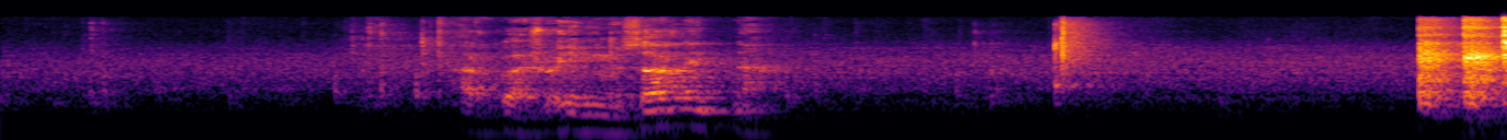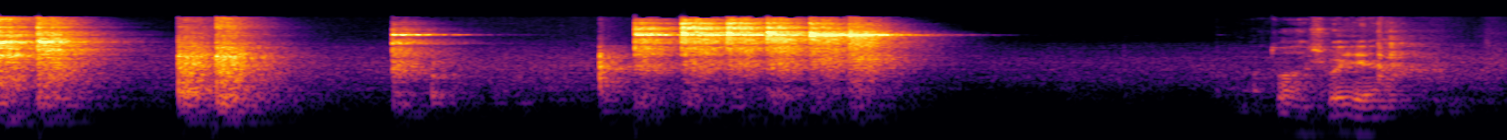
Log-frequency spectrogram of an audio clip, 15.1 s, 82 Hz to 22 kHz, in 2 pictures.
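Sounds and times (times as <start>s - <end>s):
high metallic ring: 9.5s - 10.1s, 10.7s - 12.6s.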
